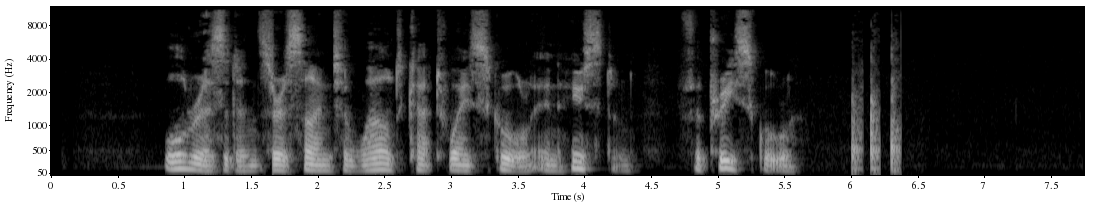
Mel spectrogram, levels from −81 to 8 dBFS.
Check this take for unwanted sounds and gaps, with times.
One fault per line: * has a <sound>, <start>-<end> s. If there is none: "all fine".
* has a thud, 6.0-6.4 s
